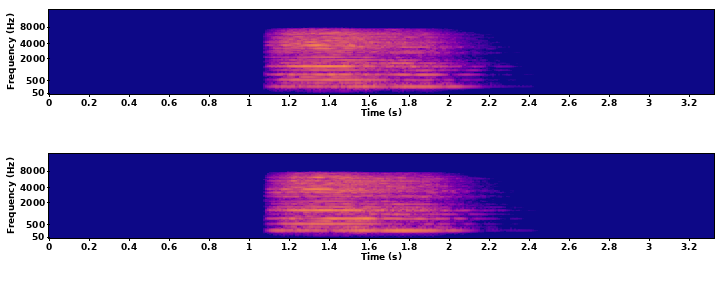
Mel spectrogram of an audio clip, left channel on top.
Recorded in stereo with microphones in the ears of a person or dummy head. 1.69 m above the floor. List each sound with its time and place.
1.1 s a blender: 20° left (ahead or behind), 1.1 m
